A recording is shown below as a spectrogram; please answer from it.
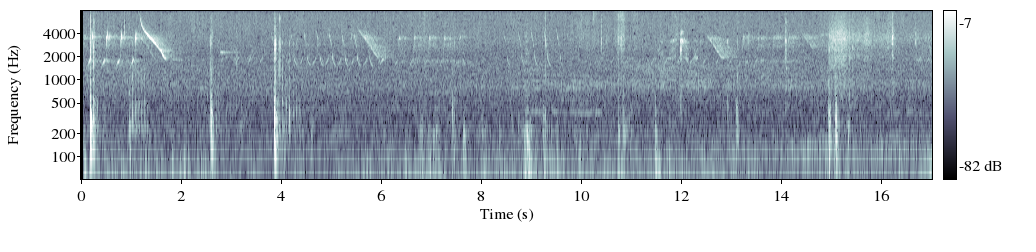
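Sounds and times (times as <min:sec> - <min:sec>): sharp thumps: 0:00.0 - 0:01.3, 0:03.8 - 0:04.6
whistled bird calls: 0:00.1 - 0:01.8, 0:04.2 - 0:07.8.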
